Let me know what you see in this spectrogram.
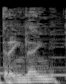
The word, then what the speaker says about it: Trainline: Se escribe mejor precio garantizado. Se pronuncia Trainline. Descarga la app de Trainline y ahorra comparando todos los trenes y tarifas.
